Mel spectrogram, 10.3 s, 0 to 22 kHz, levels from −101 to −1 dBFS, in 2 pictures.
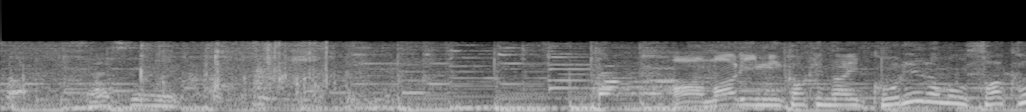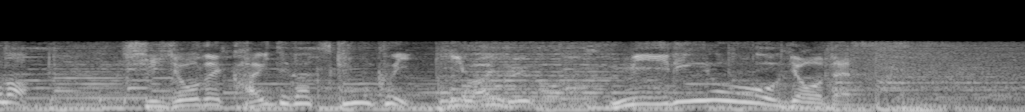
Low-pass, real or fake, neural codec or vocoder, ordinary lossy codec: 5.4 kHz; fake; autoencoder, 48 kHz, 128 numbers a frame, DAC-VAE, trained on Japanese speech; none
